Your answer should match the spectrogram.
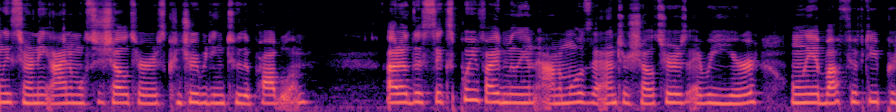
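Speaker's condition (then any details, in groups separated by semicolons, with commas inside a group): No condition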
